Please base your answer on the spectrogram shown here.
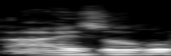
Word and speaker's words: Isel: Just Isel rhymes with Pisel.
